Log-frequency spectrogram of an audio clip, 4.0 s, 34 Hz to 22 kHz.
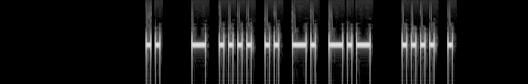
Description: Morse code, heard as a keyed tone, about 34 wpm, 700 Hz. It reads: I THINK HE
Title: Sets of 3 Words 35wpm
